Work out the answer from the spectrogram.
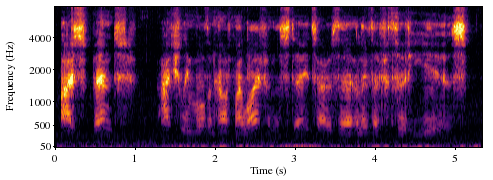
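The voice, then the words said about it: American-influenced accent. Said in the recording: “I'm hearing in the accent, you've definitely spent some time in the States.”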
